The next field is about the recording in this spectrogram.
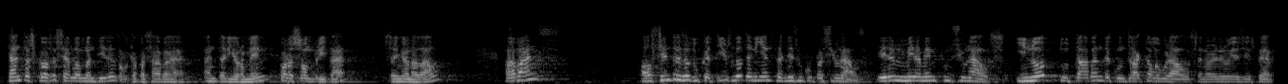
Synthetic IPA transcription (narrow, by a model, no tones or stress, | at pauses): t̪ant̪əskɔzəsːɛmbləmːənt̪iðəzðəlˠkəpəsaβəːnt̪əɾioɾmenpɾɔsombɾit̪at̪̚səɲonəðalˠ | əβanz | əlˠsent̪ɾəzəðukət̪iwznot̪əniənt̪əmʎezukupəsiunalˠseɾənmeɾəmeɱfunsiunalˠzinod̪ut̪aβənd̪əkunt̪ɾak̚t̪ələβuɾalˠsənoeɾnoliəʒispɛɾ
